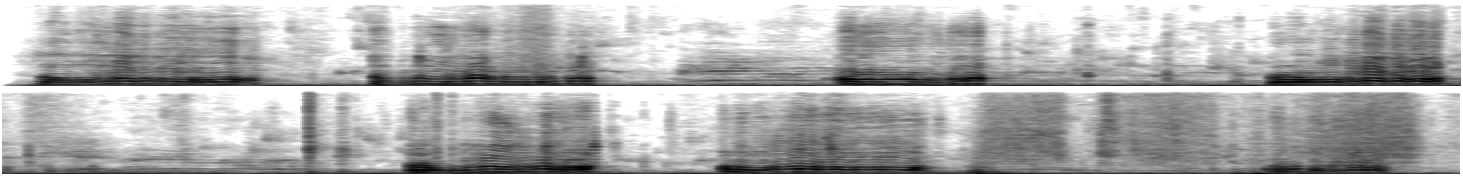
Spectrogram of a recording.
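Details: Baby otter making a loud noise while drinking cat's milk indoors: wavering, harmonic squeals in bursts roughly every one to two seconds, some longer and warbling, over a steady low hum.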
